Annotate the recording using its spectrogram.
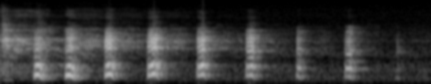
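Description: A woman laughing: a quick run of about a dozen short "ha" sounds, some six a second, growing fainter near the end.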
